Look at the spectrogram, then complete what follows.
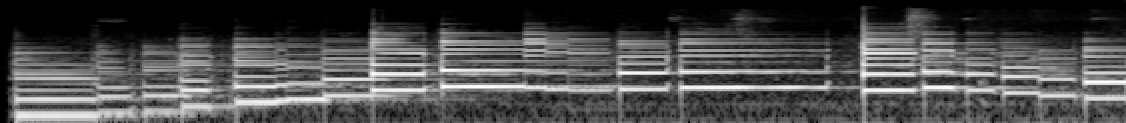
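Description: Background music: a plucked guitar plays a melody. It starts suddenly with a quick rising run of notes, then moves to longer held notes.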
